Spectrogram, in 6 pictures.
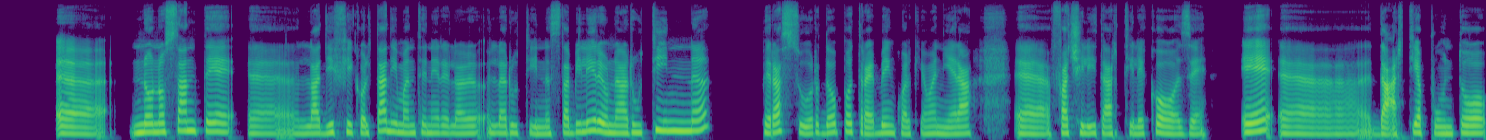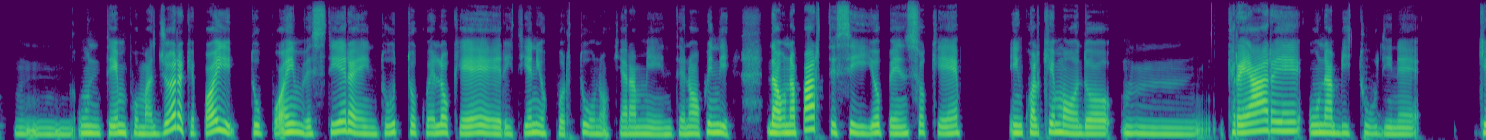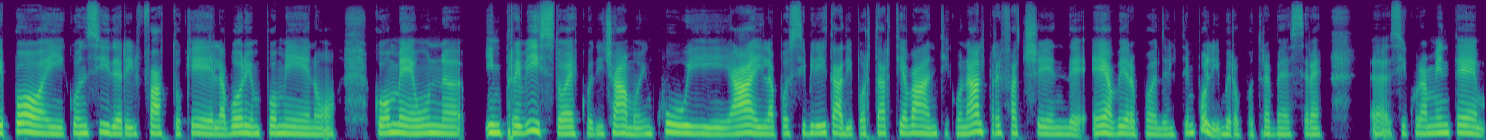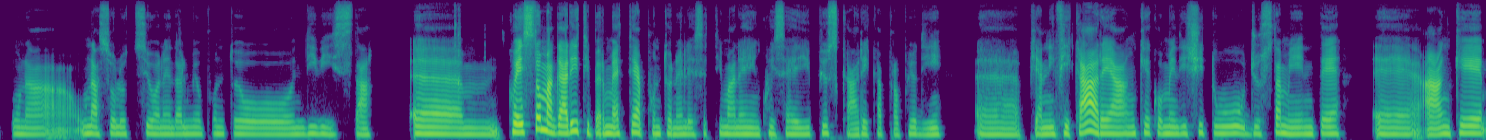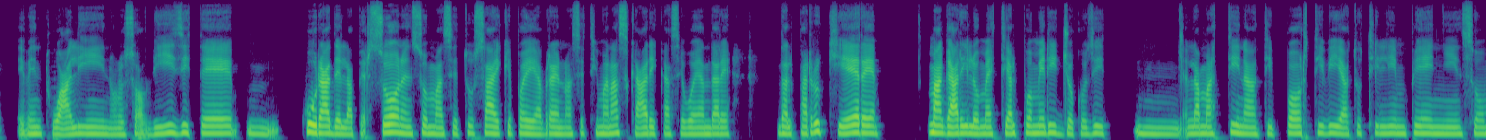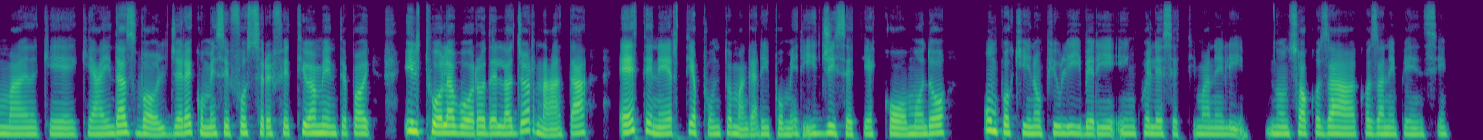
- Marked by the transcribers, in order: tapping; "proprio" said as "propio"
- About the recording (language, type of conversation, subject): Italian, advice, Come posso bilanciare i miei bisogni personali con quelli della mia famiglia durante un trasferimento?
- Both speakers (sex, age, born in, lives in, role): female, 35-39, Italy, Italy, advisor; female, 40-44, Italy, Italy, user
